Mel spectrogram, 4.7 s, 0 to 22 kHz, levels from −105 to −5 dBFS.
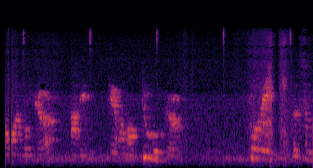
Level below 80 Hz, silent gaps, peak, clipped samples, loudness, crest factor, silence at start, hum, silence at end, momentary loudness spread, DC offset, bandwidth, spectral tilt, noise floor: under -90 dBFS; none; -32 dBFS; under 0.1%; -51 LUFS; 20 dB; 0.05 s; none; 0 s; 12 LU; under 0.1%; 11 kHz; -3.5 dB/octave; -73 dBFS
